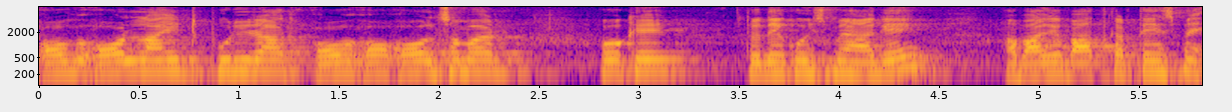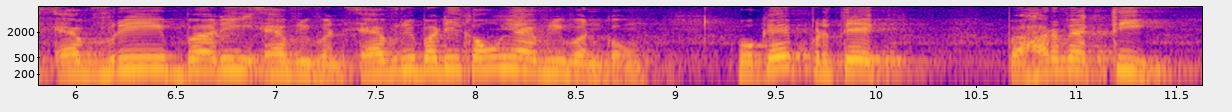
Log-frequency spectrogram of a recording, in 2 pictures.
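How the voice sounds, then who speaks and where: A man with an Indian accent teaching English grammar, asking his pupils questions and reading examples out slowly. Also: high-pitched. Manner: many fillers and restarts, asks the class questions.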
